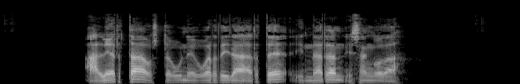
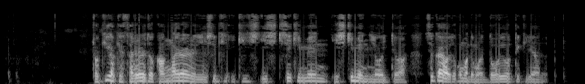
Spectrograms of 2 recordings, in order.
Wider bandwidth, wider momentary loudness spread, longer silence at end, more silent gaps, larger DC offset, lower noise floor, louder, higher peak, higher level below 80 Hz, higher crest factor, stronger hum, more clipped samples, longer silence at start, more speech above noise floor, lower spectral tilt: about the same, 11.5 kHz vs 11.5 kHz; about the same, 8 LU vs 10 LU; first, 1.2 s vs 0.4 s; neither; neither; first, -80 dBFS vs -58 dBFS; about the same, -23 LUFS vs -23 LUFS; about the same, -2 dBFS vs -4 dBFS; second, -54 dBFS vs -48 dBFS; about the same, 22 dB vs 20 dB; neither; neither; about the same, 0.85 s vs 0.95 s; first, 57 dB vs 35 dB; second, -3 dB/octave vs -5 dB/octave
